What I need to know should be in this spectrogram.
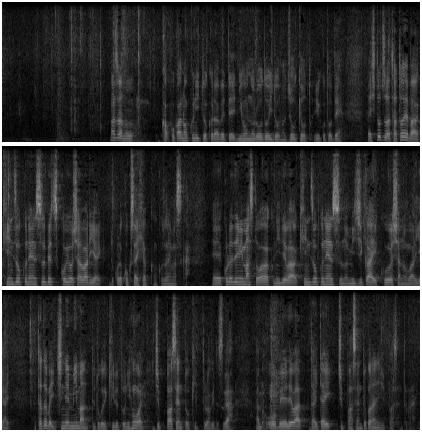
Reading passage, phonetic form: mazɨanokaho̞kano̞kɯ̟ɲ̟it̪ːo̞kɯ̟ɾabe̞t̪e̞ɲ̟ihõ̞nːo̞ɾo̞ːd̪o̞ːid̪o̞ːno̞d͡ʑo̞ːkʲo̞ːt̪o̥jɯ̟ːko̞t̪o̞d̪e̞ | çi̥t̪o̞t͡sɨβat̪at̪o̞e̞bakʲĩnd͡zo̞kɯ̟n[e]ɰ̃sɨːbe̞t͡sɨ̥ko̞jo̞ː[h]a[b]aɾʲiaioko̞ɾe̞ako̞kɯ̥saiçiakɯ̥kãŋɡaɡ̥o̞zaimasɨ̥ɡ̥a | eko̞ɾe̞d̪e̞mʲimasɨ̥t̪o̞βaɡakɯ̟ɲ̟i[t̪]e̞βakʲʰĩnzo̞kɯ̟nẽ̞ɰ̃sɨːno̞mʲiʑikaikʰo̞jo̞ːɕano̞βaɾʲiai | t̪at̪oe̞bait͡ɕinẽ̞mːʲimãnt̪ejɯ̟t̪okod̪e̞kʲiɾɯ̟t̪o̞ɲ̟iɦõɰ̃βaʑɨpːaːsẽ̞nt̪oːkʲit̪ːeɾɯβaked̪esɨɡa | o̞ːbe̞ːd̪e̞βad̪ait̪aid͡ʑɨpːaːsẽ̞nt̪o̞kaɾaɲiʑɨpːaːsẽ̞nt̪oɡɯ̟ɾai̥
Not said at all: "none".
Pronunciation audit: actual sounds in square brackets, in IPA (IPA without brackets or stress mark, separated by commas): ẽ, ɕ, β, d̪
